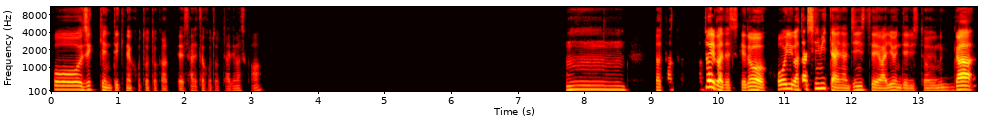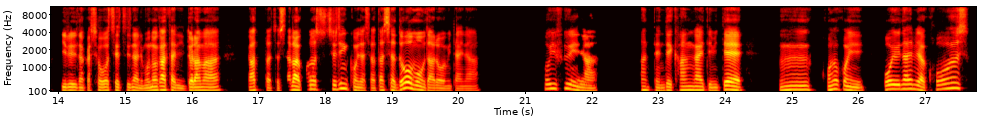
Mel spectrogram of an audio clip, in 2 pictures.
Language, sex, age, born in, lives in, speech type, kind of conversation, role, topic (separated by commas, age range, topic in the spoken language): Japanese, male, 45-49, Japan, Japan, conversation, advice, advisor, 将来のことが漠然と不安なとき、どうすれば落ち着けますか？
